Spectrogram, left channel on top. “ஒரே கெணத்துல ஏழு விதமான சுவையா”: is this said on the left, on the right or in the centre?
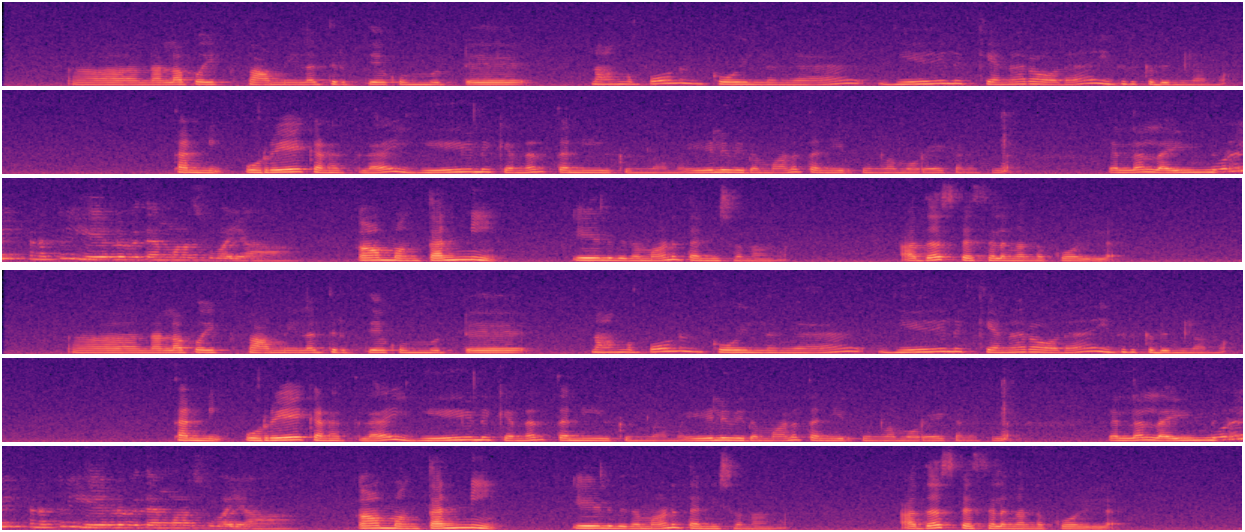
Right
